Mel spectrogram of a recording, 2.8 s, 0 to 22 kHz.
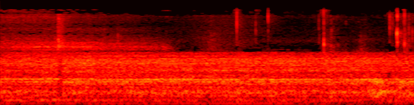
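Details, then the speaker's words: Ham radio receiver on 80 meters with a snap-on toroid choke wrapped seven turns around a 3D printer's USB cable: only a soft, even hiss with no buzzing or whine; interference almost completely eliminated. "alright getting ready to plug it in right here you can barely hear it"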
